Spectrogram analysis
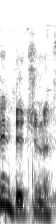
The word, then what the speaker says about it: indigenous: It's indigenous. Yeah. It's indigenous. Indigenous rhymes with delicious.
